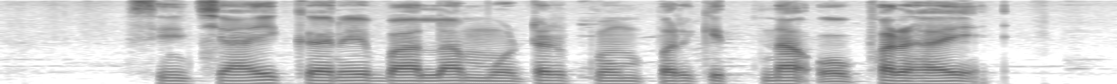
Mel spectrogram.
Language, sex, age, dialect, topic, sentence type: Magahi, male, 31-35, Southern, agriculture, question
